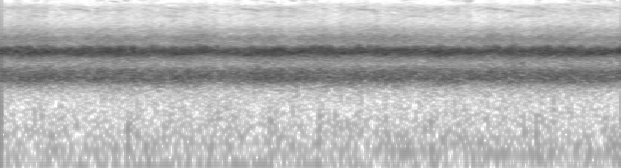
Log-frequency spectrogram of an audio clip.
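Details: Short stretch of a frog chorus at a pond in a horse pasture, recorded with a Zoom: steady overlapping trills in a high and a lower band, with faint scattered low crackles underneath.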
